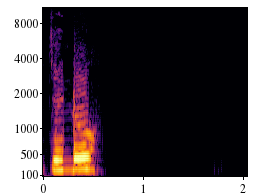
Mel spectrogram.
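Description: A man's commentating voice, drawn out, ending about half a second in, then near silence.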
